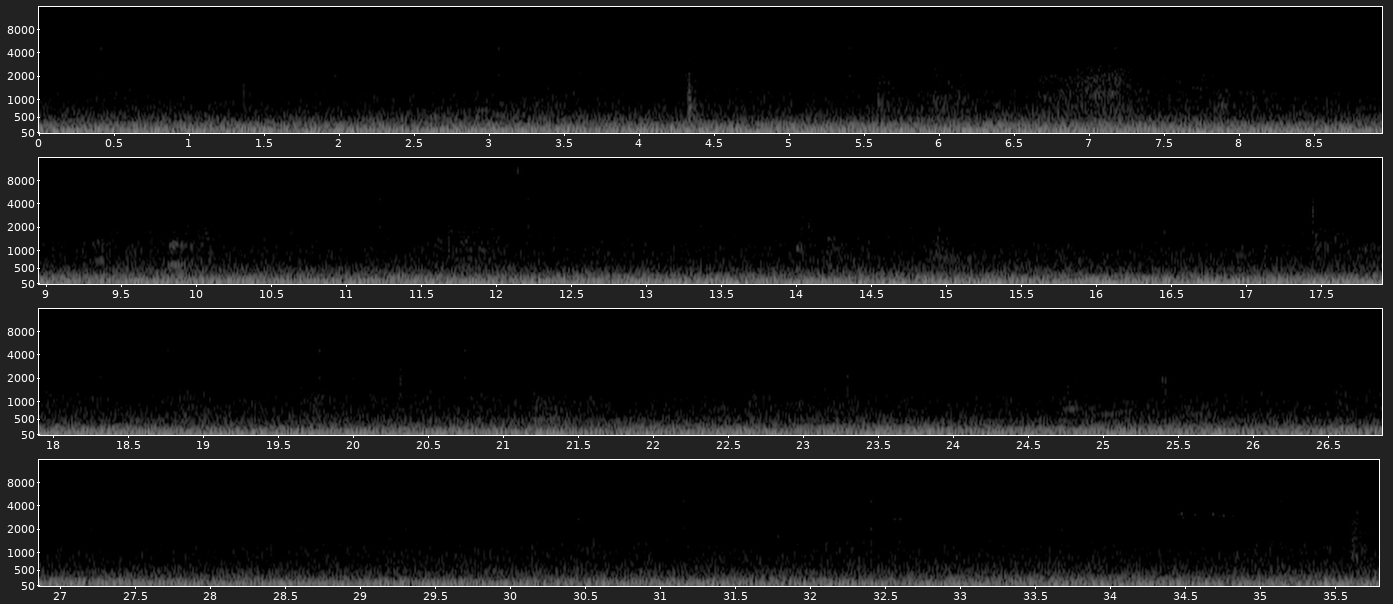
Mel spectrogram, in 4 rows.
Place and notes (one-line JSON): {"title": "白坑村, Huxi Township - Small fishing port", "date": "2014-10-21 16:12:00", "description": "Small fishing port, Aircraft flying through\nZoom H2n MS+XY", "latitude": "23.59", "longitude": "119.66", "altitude": "5", "timezone": "Asia/Taipei"}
